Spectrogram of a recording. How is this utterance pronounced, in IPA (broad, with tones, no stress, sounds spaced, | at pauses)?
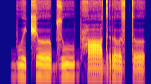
b u˨ e̯ t͡ʃ ɤː˦˨ b z uː˦ b h ɑː˨ d r ɤ˦˨ z t ɤ˦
